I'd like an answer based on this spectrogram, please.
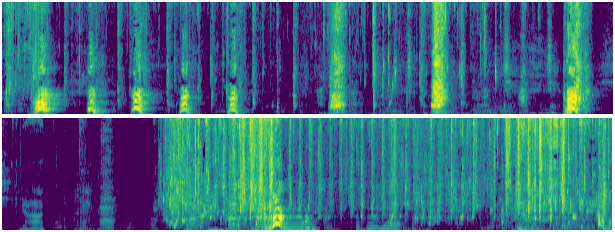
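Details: German Shepherd barking while playing with water: a quick run of five short, sharp barks, then a few single barks spaced further apart, followed by splashing water and a faint voice.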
